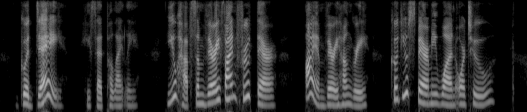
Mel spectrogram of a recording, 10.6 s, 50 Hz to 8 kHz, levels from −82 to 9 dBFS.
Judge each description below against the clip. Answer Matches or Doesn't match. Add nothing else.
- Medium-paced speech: Doesn't match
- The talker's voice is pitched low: Doesn't match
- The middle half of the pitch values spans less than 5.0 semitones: Doesn't match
